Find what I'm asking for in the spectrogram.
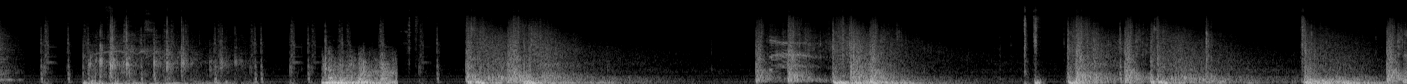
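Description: Artillery fire in the strategy video game Rise of Nations sounds as a string of sharp booming blasts, some clustered and some spaced a few seconds apart, mixed with other battle effects and occasional faint game sounds.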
